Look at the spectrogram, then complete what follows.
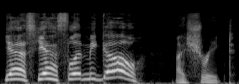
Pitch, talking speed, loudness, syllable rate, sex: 200 Hz, 175 wpm, -18 LUFS, 4.0 syllables/s, male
